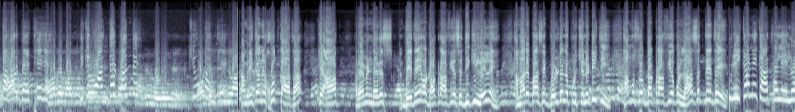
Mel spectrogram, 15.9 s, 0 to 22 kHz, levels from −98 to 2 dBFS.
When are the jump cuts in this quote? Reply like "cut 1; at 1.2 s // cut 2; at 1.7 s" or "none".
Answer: cut 1; at 4.8 s // cut 2; at 14.6 s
